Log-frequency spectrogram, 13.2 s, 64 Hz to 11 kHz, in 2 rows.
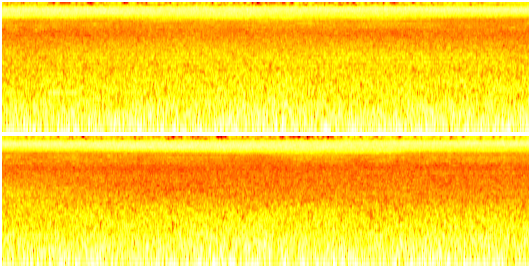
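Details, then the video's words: Japanese summer cicadas, 2022, make a constant sizzling whine that never pauses, even and unchanging over the whole stretch, with faint low-pitched noise underneath. "Sounds of the cicada [ Japan in summer ] セミの声"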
